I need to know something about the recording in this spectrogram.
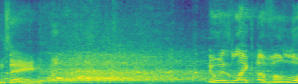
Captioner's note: audience laughing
